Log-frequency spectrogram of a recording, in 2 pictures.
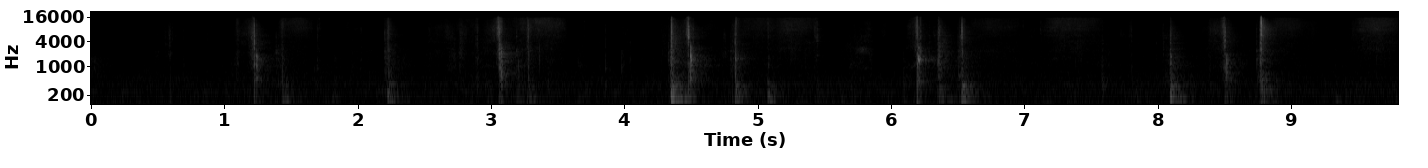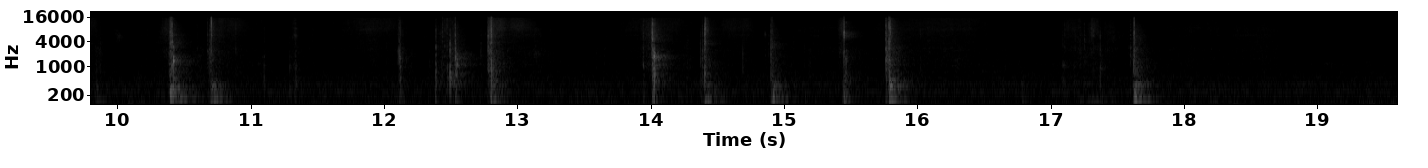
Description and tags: Throwing Cards On Table
Continuously throwing cards on a table, passing them around.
